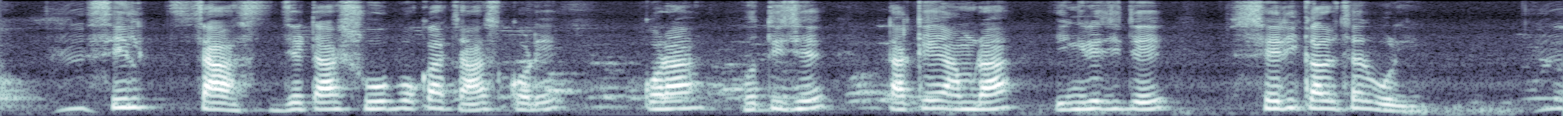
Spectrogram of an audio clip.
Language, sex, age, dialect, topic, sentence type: Bengali, male, 18-24, Western, agriculture, statement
